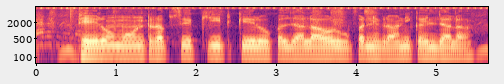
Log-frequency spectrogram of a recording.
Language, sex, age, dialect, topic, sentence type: Bhojpuri, male, 18-24, Northern, agriculture, question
